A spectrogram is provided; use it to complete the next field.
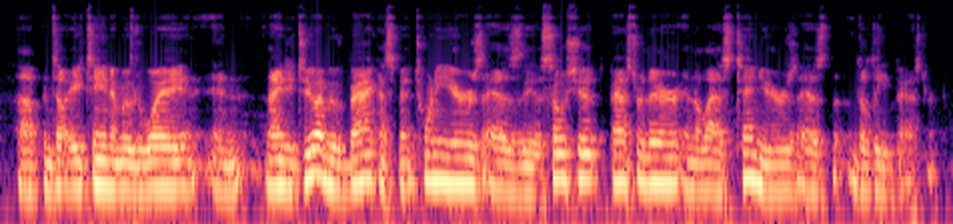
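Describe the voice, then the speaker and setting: A man with an American accent, hardly any pauses, and noticeable background noise. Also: medium pitch for a man, ordinary pitch variation, moderate pace. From US Midwest (Springfield, Illinois). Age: 60s. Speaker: pastor. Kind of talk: interview. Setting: church study. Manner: halting, with many fillers and repeats.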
